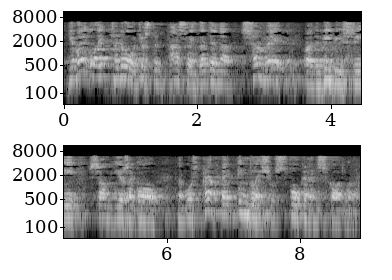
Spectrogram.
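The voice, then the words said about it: Scottish accent. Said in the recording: “You probably have got used to my Scottish accent now”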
